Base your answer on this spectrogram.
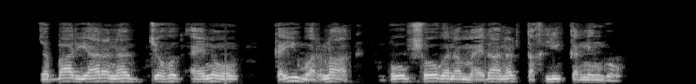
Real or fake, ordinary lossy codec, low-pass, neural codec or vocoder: real; AAC, 32 kbps; 7.2 kHz; none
